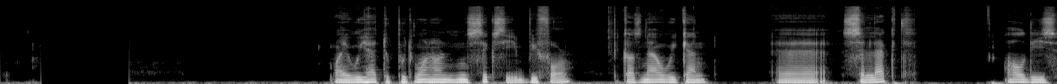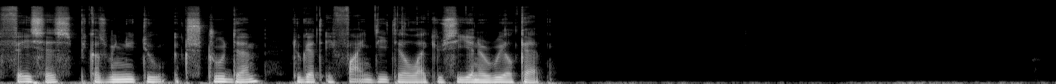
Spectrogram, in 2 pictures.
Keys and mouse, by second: 0.0 shift+click, 0.1 shift+click, 0.2 shift+click, 0.4 shift+click, 0.5 shift+click, 0.6 shift+click, 0.7 shift+click, 0.9 shift+click, 1.1 middle click, 1.2 ctrl+middle click, 1.4 middle click, 1.6 shift+click, 1.7 shift+click, 1.9 shift+click, 2.1 shift+click, 2.2 shift+click, 2.3 shift+click, 2.5 shift+click, 2.6 shift+middle click, 2.7 middle click, 3.0 shift+click, 3.1 shift+click, 3.3 shift+click, 3.4 shift+click, 3.5 shift+click, 3.6 shift+click, 3.7 shift+click, 3.8 middle click, 4.2 shift+click, 4.4 shift+click, 4.6 shift+click, 4.7 shift+click, 4.8 shift+click, 5.0 shift+click, 5.1 shift+click, 5.3 middle click, 5.4 shift+click, 5.6 shift+click, 5.7 shift+click, 5.9 shift+click, 6.0 shift+click, 6.1 shift+click, 6.2 ctrl+middle click, 6.3 middle click, 6.6 shift+click, 6.9 shift+click, 7.0 shift+click, 7.2 shift+click, 7.3 shift+click, 7.4 shift+click, 7.6 shift+click, 7.7 shift+click, 7.8 middle click, 8.2 shift+click, 8.5 shift+click, 8.7 shift+click, 8.8 shift+click, 8.9 shift+click, 9.1 shift+click, 9.2 shift+click, 9.5 shift+click, 9.7 shift+click, 10.1 middle click, 10.2 shift+click, 10.4 shift+click, 10.6 shift+click, 10.7 shift+click, 10.8 shift+click, 11.0 shift+click, 11.1 shift+click, 11.2 shift+click, 11.4 ctrl+middle click, 11.7 middle click, 14.1 z, 17.0-18.6 middle drag.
